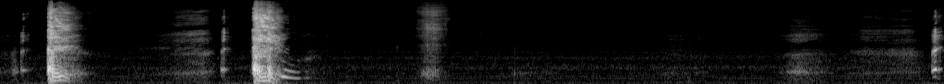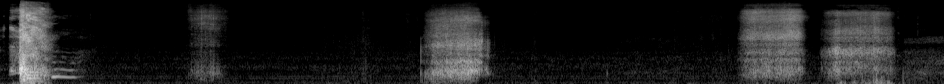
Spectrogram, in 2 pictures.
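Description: A series of loud, explosive sneezes with a few softer coughs and nose-blowing sounds between them; repeated sneezing.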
